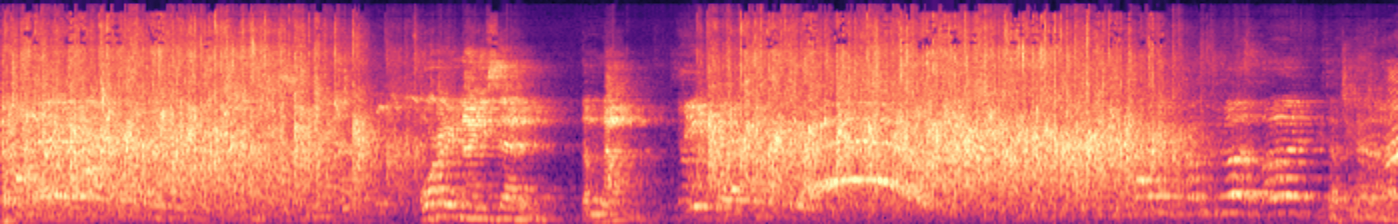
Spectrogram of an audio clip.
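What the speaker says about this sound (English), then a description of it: "Clap for them." A crowd at a US Masters event claps for teams as each is announced, bursts of applause broken by an announcer's voice and brief gaps, with laughter and cheering woven through.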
